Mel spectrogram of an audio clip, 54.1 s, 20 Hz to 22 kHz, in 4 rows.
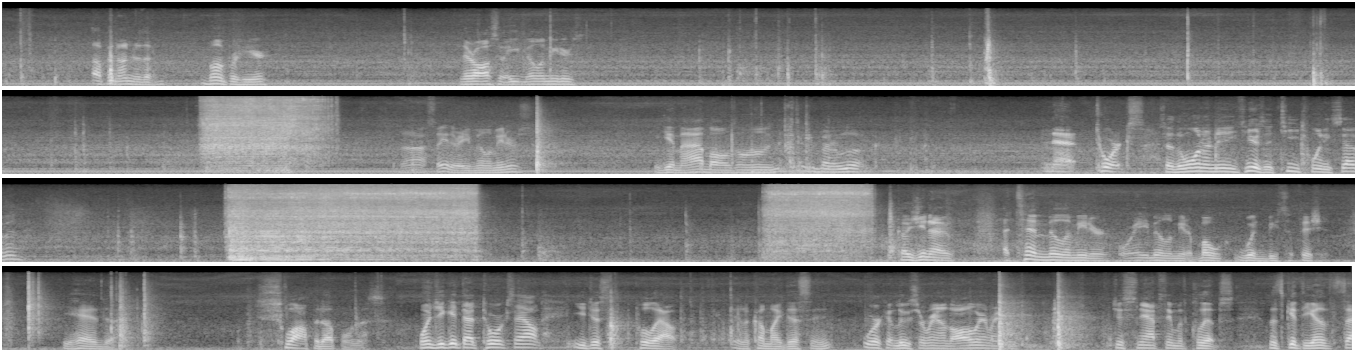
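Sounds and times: low shop hum: 0:00.0 - 0:54.0
cordless power driver running: 0:05.4 - 0:17.2, 0:28.9 - 0:32.3, 0:34.4 - 0:36.0.

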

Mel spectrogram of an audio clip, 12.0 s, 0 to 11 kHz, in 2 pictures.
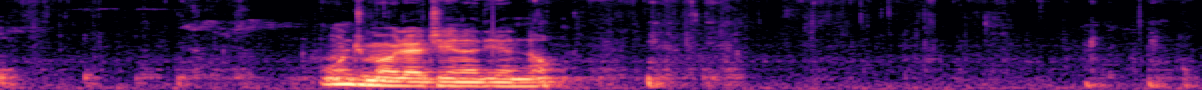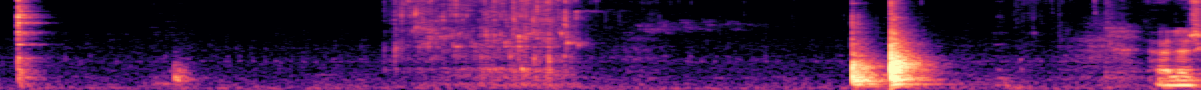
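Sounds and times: water pouring onto flour: 0:07.9 - 0:09.0.

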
